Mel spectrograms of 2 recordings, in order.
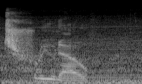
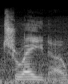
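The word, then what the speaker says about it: Trueno: for me the Sprinter truno or tro as I was corrected on its pronunciation um Sprint excuse me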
